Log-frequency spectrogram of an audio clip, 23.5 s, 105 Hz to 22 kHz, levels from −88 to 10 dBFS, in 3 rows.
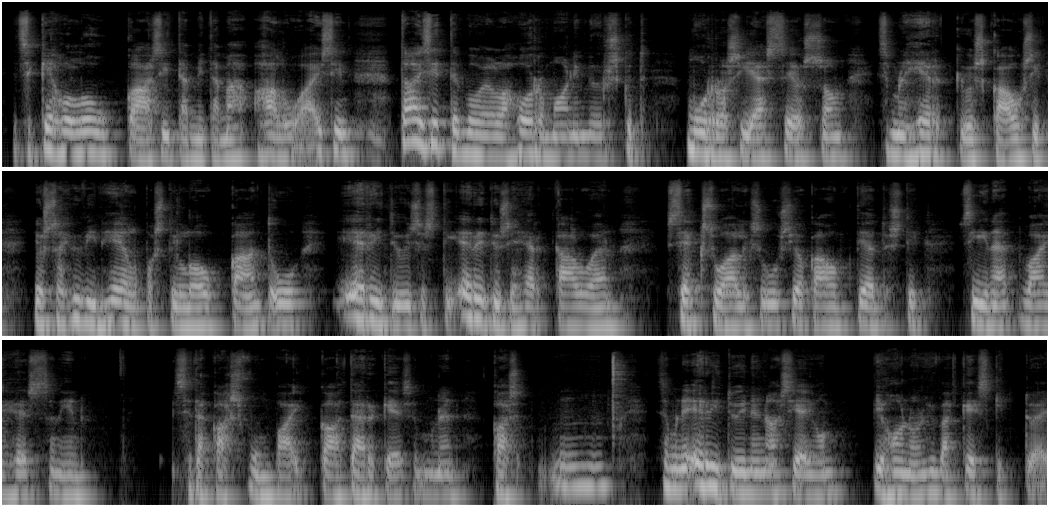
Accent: native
